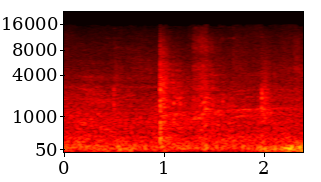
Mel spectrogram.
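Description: One sharp slap about a second in, as a push-up hits the textured pavement, over a steady low outdoor rumble.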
